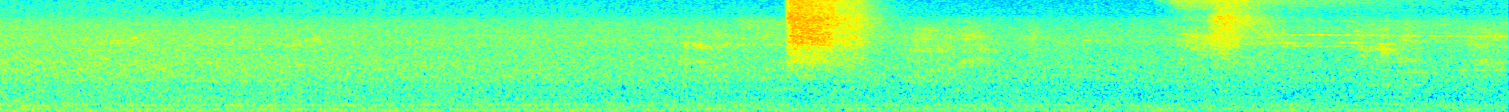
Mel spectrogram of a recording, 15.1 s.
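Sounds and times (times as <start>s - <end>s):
air brake hiss: 7.9s - 8.9s, 11.6s - 13.1s.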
